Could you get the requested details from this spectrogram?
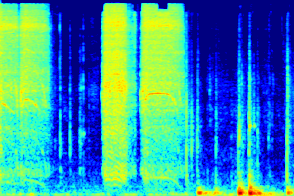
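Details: DeWalt drill stuck in hammer mode again after its broken mode-change lever was repaired and it was reused in hammer mode: short whirring bursts with rattling hammer chatter, then loose clunks.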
